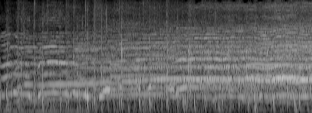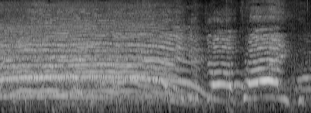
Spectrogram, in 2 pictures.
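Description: Young women chant together in a sing-song rhythm.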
